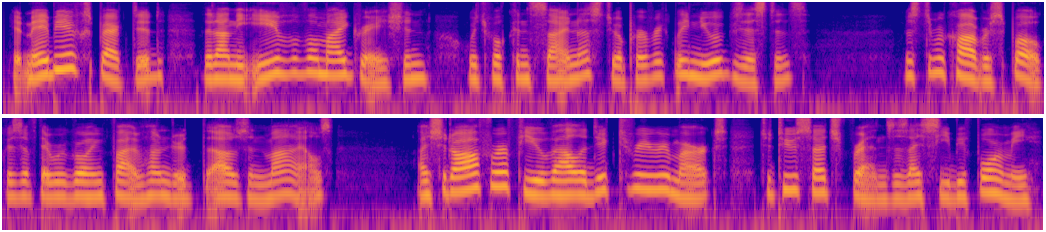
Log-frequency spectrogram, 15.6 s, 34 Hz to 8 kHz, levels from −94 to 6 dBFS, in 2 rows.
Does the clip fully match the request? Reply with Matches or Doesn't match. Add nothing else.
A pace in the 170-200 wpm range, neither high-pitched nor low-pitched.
Doesn't match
